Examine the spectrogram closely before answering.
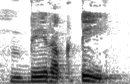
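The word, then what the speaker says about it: ਬੇਰਕਟੀ: जिनके हृदय नाहि हर स्वामी, ते बिगड़ रूप बेरकटी। ते बिगड़ रूप जिहड़ा पाठ है, संबंधक पाठ है, बेरकटी नहीं कहना, बे तो डैश दे के उच्चारण करना, बेरकटी पोला ही बोलना।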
